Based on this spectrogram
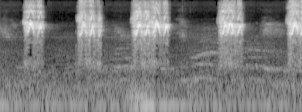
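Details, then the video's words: Begging chirps from a baby sparrow fed by its mother in the nest: five loud, rasping, high bursts, some doubled, spaced about half a second apart. "Hungry Baby Sparrow: Sparrow Mother Feeding Their Chick in The Nest With Baby Sparrow Chirping Sound"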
